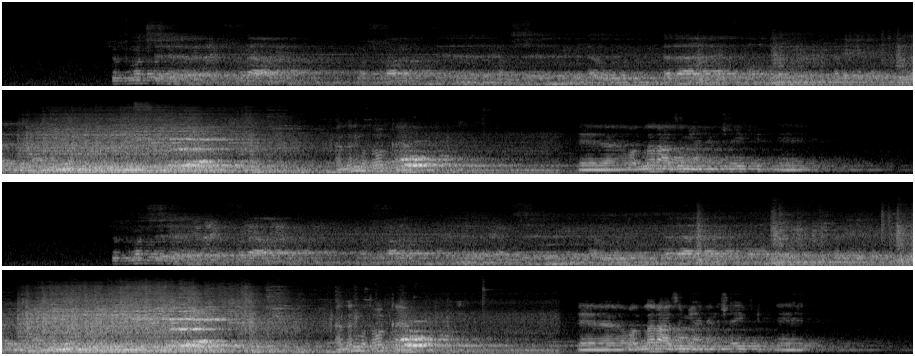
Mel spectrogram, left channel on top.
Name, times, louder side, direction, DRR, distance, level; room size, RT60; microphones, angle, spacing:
voice 1, 1.0-2.8 3.5-10.7, equal, 65° left, -5 dB, 4.9 m, -33 dB
sound 1, 1.7-14.7, right 2 dB, 60° right, 1.8 m, -28 dB
sound 2, 9.2-10.0 10.7-11.6 13.1-13.6, right 3 dB, 40° right, 0.7 m, -19 dB
voice 2, 12.4-13.8 14.9-17.1, right 1 dB, 85° right, 0 dB, 1.8 m, -27 dB
24.0 x 23.0 x 8.1 m, 3.0 s
head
